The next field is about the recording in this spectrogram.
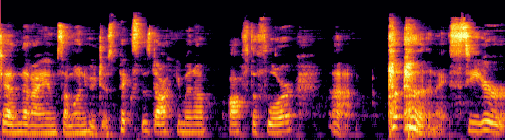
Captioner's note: clearing throat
